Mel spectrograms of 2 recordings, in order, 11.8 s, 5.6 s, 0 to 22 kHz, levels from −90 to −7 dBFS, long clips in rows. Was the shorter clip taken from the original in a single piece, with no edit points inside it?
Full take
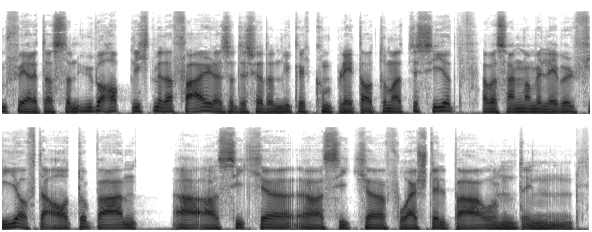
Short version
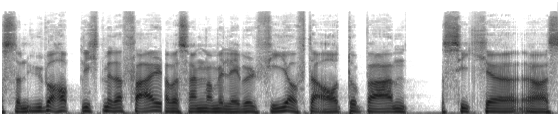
no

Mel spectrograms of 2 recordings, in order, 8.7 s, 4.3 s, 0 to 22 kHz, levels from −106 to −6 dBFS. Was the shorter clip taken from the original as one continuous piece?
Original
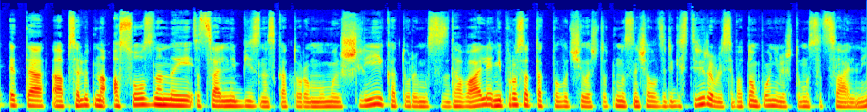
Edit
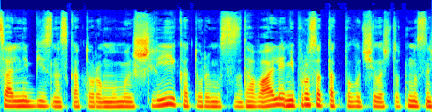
yes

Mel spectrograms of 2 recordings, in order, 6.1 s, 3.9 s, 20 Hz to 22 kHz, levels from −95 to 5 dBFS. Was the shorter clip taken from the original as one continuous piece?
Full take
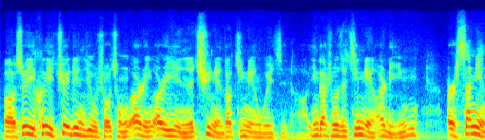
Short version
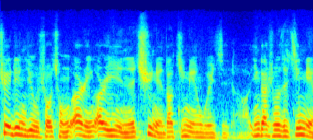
yes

